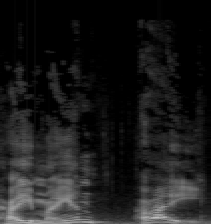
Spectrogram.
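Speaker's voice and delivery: high-pitched country holler, imitated; deep country accent. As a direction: call after someone in a mock country twang. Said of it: "I'm talking deep country".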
